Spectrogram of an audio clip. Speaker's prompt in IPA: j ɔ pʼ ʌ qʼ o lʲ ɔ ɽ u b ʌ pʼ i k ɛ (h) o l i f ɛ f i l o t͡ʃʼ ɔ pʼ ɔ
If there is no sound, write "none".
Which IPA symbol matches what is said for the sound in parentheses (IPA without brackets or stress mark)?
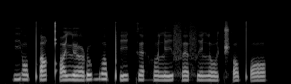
h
